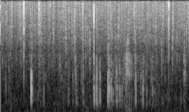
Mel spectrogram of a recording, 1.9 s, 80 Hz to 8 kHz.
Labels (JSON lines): {"label": "biophony, sea urchins (Echinidae)", "recorder": "SoundTrap 600 or HydroMoth"}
